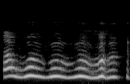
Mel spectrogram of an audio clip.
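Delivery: high mock howling woo; imitating dog howl. Mimicking the dog howling along with the crying woman. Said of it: "Sounds just like her".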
